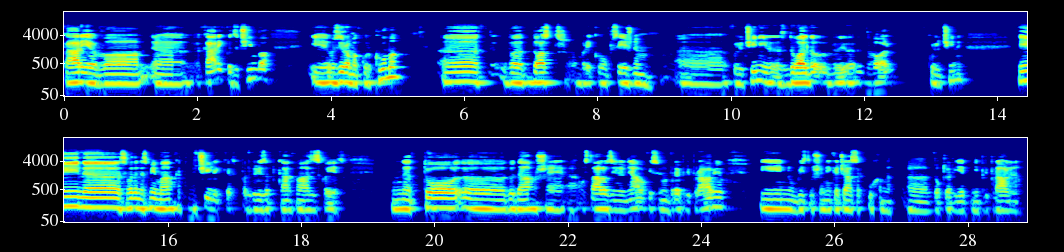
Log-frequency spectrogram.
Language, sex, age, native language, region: Slovenian, male, 50-59, Slovenian, Central Slovenia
